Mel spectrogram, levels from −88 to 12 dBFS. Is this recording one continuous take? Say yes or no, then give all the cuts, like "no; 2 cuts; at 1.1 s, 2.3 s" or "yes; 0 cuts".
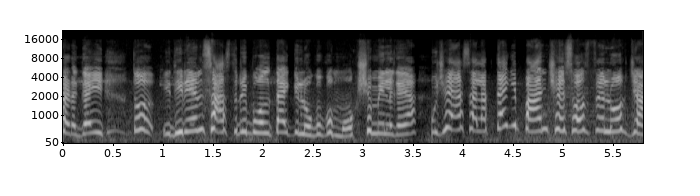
no; 2 cuts; at 1.0 s, 3.6 s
